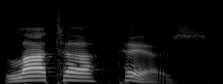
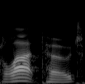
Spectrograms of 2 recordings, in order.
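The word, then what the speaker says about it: litotes: Now, Martin Lloyd-Jones says that that is a latte tes. I know, it's spelled like lattotes, but that's not how you pronounce it.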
